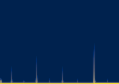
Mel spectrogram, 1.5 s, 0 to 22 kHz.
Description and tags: A glitchy electronic sound made from raw data in Audacity!
text, audacity, 8, computer, 8bit, electro, 8-bit, public, computerized, domain, edited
